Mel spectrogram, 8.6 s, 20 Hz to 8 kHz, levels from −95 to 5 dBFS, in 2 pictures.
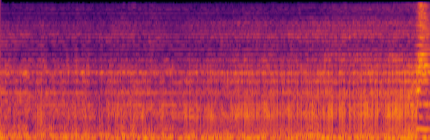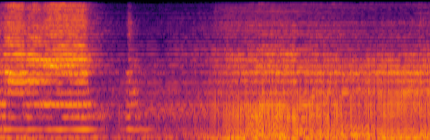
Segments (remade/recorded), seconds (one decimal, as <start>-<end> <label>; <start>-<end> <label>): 0.0-8.6 remade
